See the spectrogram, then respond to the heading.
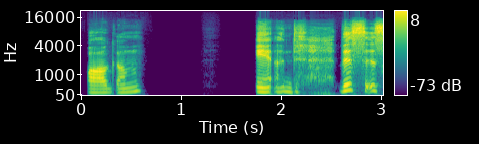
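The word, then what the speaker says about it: Ogham: It's not spelled like it sounds. Um, actually, I should just say Gaelic. Um, it's spelled O G H A M. So, it's aum.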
